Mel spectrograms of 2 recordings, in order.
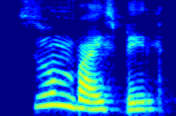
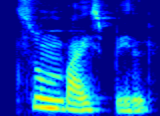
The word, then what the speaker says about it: zum Beispiel: It has the sound of T and S, which is sa.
